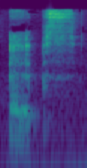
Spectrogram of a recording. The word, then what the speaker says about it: Epps: And the last name is Epps, E-P-P-S.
